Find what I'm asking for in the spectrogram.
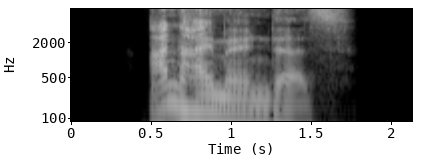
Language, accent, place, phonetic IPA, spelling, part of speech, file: German, Germany, Berlin, [ˈanˌhaɪ̯ml̩ndəs], anheimelndes, adjective, De-anheimelndes.ogg
- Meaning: strong/mixed nominative/accusative neuter singular of anheimelnd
